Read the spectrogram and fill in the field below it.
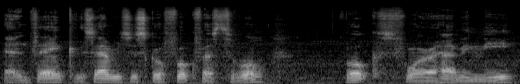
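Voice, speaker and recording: A man giving an informal guitar lesson, speaking haltingly as he thinks aloud and demonstrates. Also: deep voice, flat delivery, a little hiss or hum. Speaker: guitar teacher. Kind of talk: informal instructional music lesson. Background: acoustic guitar playing.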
